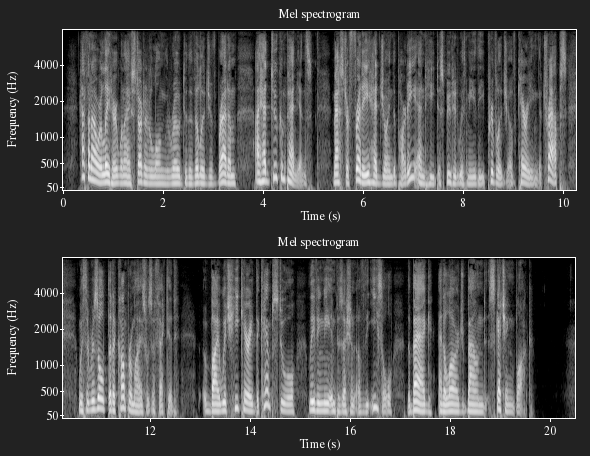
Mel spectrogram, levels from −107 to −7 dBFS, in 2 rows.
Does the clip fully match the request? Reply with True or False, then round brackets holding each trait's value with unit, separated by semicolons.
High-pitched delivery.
False (135 Hz)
